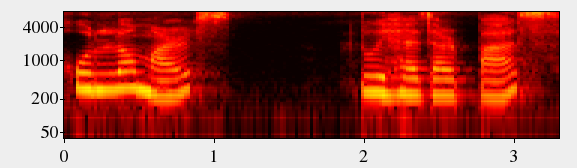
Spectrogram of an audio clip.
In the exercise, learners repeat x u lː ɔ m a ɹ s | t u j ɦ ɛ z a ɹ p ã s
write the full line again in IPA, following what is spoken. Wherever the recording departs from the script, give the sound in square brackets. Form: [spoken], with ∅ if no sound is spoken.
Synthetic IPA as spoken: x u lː ɔ m a ɹ s | [d] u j ɦ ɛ z a ɹ p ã s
